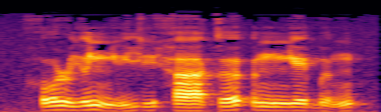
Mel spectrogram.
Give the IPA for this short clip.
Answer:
ho˧˥ɹi˧˥ə̯ ɲi˨˩˦ ji˧haː˧ kəː˧˥ʔə˧ŋ ɲe˧ɓə˨˩˦ŋ

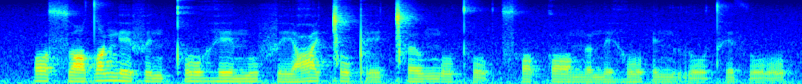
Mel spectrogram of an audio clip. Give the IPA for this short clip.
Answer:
ɔsodˤe ŋefeŋ kʼo ɦe n̪ufeʕe ǀopʼeǀʰœu̯ ŋot̪ʰoʔt͡sʰɔ kɔ n̪œn̪eɦoʔeŋ rotʰeθ o

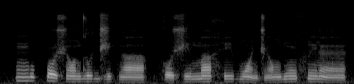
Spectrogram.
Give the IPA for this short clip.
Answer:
mu˦k͡po˦˨ʃɔ̃˧du˧ d͡ʒi˦ɡã˦ | ko˨ʃi˧mã˦ hi˦bɔ̃˦˨ d͡ʒɔ̃˨˦ɡ͡bũ˦fĩ˦ɾɛ̃˧

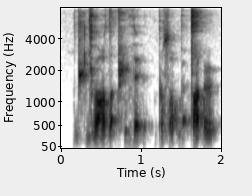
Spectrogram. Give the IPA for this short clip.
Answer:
dˤɪʈɡʲɔː dˤə˞ʔʈʰuɦɛʔ | ʈusˤʊːʔɡəʔ tˤɛːʔɽə˞

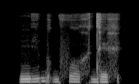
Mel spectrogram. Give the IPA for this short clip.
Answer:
ŋibo̰ɡ foːxdex

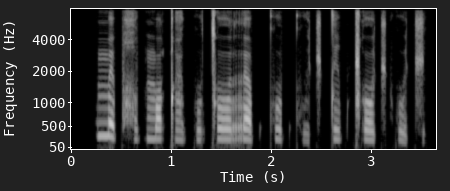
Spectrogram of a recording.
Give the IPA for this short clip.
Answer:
mɛpχṳpmɔǃa̤ kʷɘǀo rɐp kʷʰɐpkʷʰɛ̤t͡ʃ tipǁot͡ʃkʷɨt͡ʃ

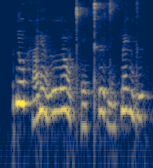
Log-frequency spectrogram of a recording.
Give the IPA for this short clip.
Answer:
ɗũ˥hã˩˥ɾʲõ˥˩ lːõ˥˩tʰe˩kʰʉ˥˩ dẽ˩k͡pẽ˥ŋɡʉ˧

